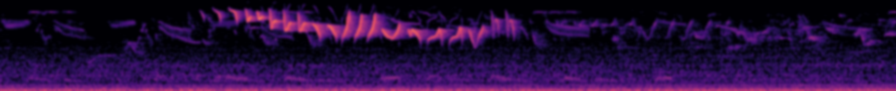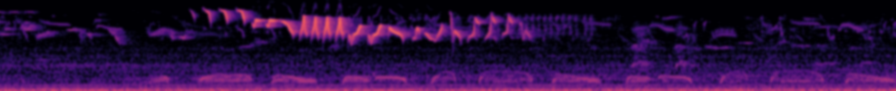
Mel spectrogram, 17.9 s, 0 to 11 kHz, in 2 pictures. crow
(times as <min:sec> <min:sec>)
0:14.5 0:17.9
